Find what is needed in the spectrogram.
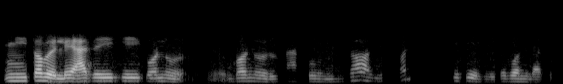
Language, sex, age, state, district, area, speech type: Nepali, male, 18-30, West Bengal, Darjeeling, rural, conversation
